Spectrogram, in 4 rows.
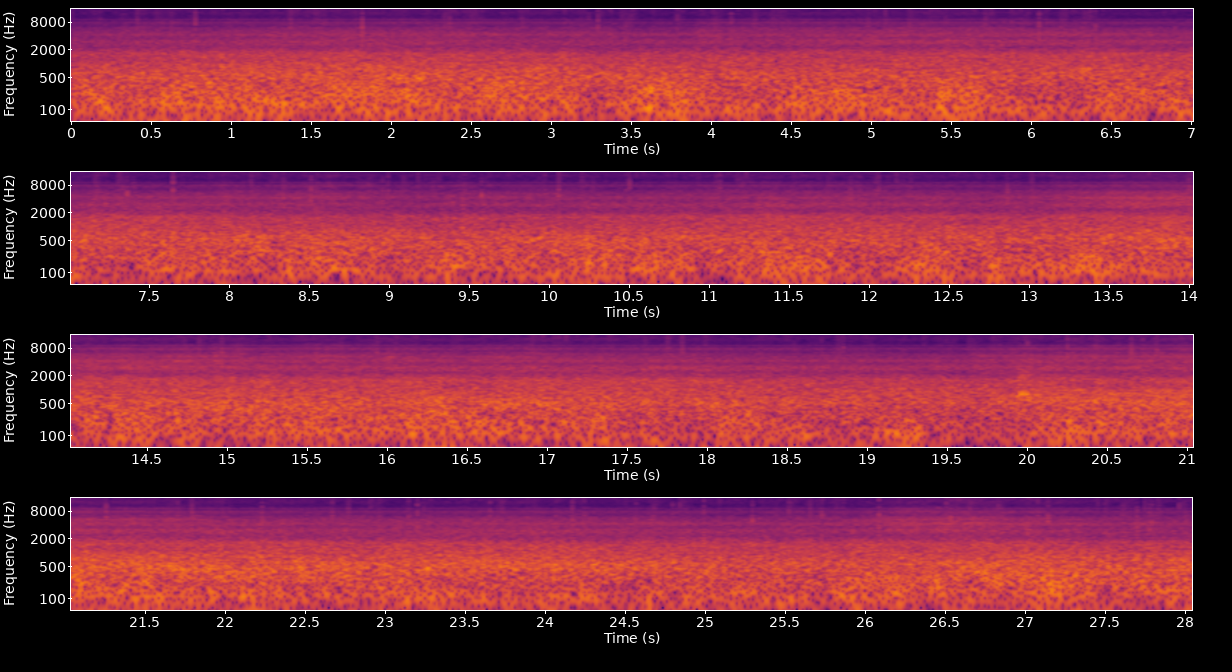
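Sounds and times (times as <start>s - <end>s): surf washing onto beach: 0.0s - 28.0s
wind on microphone: 0.0s - 28.0s.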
